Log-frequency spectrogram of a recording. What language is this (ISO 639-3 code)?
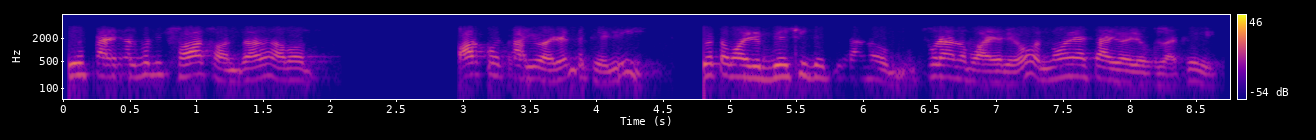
nep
